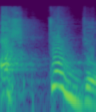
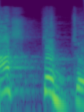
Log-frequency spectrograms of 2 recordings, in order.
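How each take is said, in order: No difference in how they are said.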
